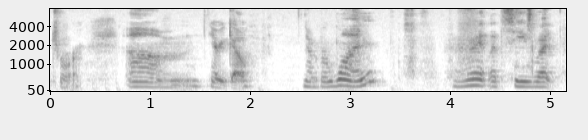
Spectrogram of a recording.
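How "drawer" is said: drawer repeated in a New York accent. Shown as a demonstration. Owning up to her accent, New York accent. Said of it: "that's my New York accent".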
